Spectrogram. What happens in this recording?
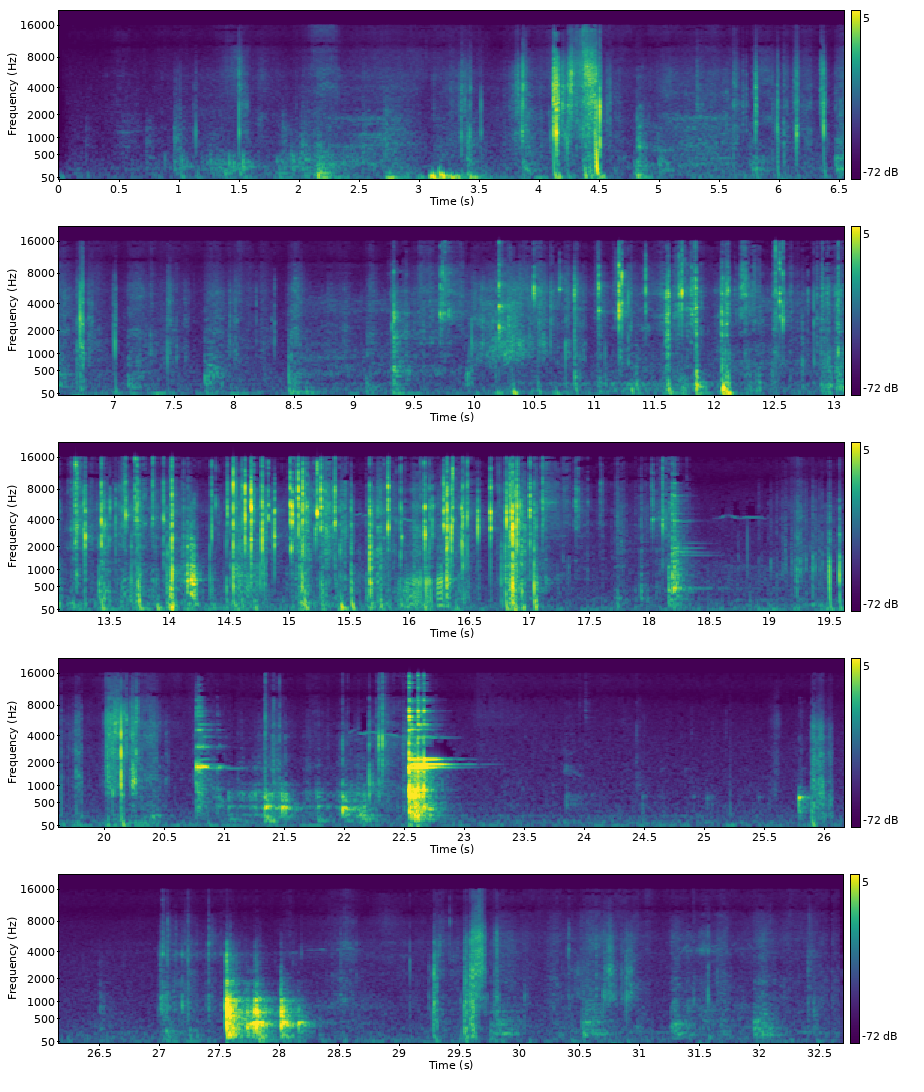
I walked into the kitchen and handled dishes while opening and closing the microwave.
